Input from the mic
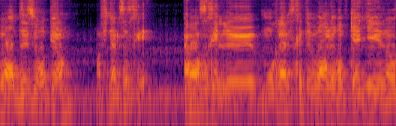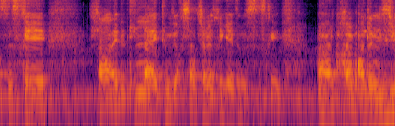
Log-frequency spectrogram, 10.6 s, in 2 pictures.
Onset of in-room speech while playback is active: none

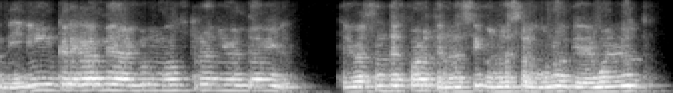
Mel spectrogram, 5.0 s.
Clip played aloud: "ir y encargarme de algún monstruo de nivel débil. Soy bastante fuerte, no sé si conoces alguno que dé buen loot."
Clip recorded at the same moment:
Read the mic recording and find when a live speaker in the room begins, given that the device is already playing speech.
none

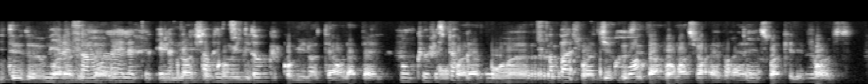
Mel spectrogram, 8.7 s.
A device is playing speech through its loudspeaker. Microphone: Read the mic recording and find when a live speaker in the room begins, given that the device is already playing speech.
none

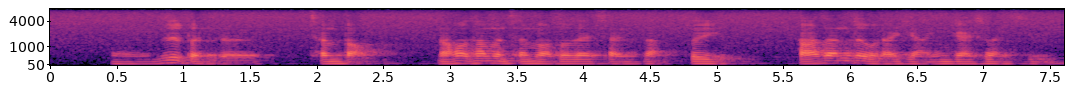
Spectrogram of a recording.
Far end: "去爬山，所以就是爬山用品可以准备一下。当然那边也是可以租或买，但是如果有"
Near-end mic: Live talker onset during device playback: 0.5 s

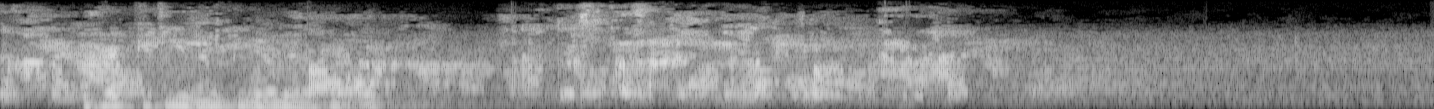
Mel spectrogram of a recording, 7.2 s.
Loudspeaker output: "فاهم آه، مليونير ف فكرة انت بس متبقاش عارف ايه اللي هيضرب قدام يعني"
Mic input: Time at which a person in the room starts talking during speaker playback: 0.4 s

